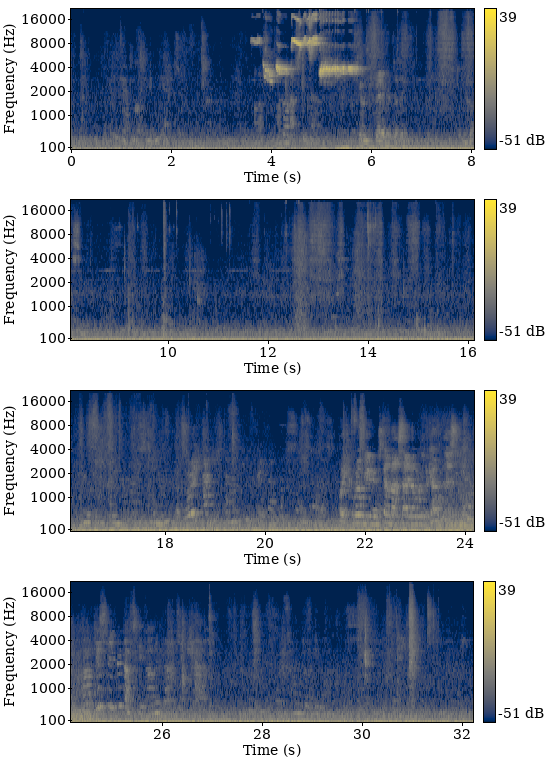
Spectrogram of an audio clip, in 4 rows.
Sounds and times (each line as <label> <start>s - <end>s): voices 3.6s - 9.2s
resident robin singing 3.6s - 6.0s
voices 16.1s - 31.2s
